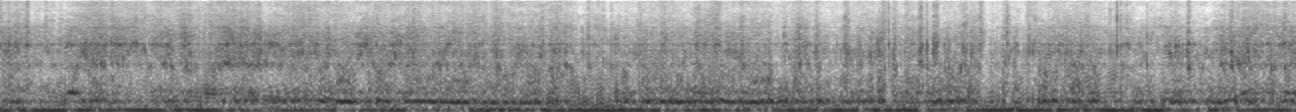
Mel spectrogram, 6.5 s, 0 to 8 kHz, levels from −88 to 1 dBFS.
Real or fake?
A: fake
